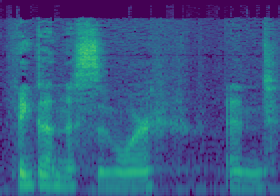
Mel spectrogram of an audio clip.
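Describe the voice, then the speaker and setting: Low-voiced young woman chatting on a vlog. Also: takes it slowly, a little hiss or hum. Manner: chatty, laughing, chewing while talking. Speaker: vlogger. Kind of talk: casual vlog chat.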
